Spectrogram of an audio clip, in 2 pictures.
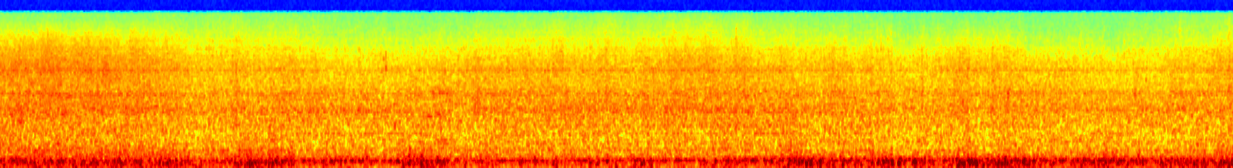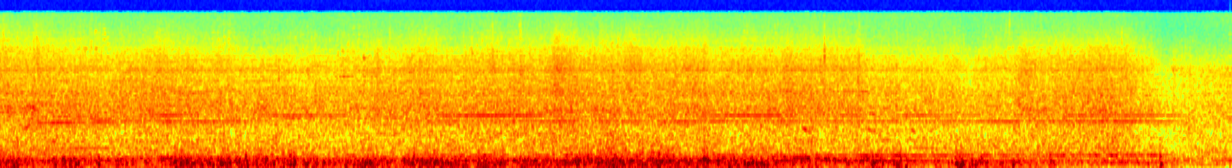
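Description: Low, steady boat engine rumble with wind gusting on the microphone; a faint higher tone joins about halfway through.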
